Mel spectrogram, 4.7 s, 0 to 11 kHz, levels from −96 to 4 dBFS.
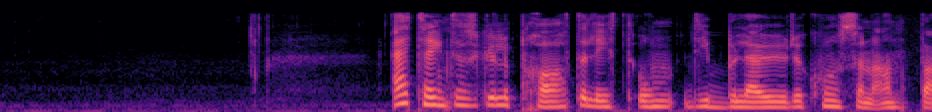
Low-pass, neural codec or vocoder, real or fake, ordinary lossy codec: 7.2 kHz; none; real; none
